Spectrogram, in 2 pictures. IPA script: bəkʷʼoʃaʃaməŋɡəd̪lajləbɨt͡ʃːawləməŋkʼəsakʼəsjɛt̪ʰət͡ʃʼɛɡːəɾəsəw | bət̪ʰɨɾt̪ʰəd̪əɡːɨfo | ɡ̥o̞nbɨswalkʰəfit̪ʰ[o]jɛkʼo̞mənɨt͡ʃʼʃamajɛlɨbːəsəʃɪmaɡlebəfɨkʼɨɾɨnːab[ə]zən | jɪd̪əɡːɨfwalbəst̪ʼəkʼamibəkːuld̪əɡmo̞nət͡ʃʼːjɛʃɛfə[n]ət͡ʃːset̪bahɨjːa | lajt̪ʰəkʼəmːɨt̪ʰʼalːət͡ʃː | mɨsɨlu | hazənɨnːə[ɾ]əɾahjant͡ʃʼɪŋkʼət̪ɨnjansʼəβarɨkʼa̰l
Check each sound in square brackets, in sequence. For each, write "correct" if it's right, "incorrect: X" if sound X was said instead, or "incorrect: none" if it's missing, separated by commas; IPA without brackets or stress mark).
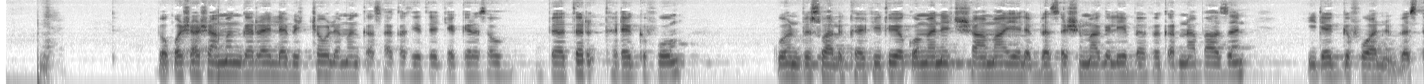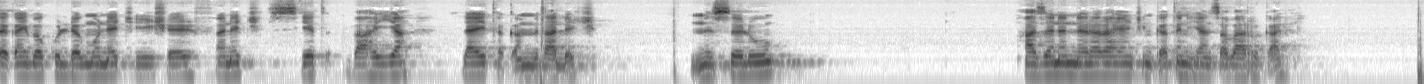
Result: incorrect: u, incorrect: a, correct, correct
